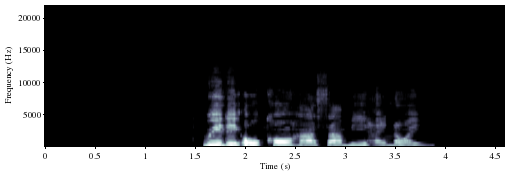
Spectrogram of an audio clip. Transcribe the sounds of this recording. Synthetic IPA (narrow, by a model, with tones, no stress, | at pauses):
wiː˧di˧ʔoː˧kʰɔː˧ɦaː˩˦saː˨˩˦miː˧ɦa˥˩jnɔ˨˩j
